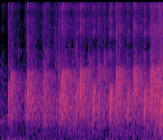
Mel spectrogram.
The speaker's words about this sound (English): And we have kids in here, and it's awesome to see them in here, isn't it? Clap for your kids.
